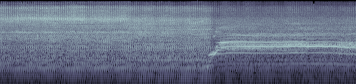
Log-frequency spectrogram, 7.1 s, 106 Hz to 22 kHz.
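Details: Toro Wheel Horse 1238XL lawn tractor, after carburetor replacement, gas tank cleaning and a jumped solenoid: an even engine note picks up at about four seconds, then holds a steady higher tone, running cleanly.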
